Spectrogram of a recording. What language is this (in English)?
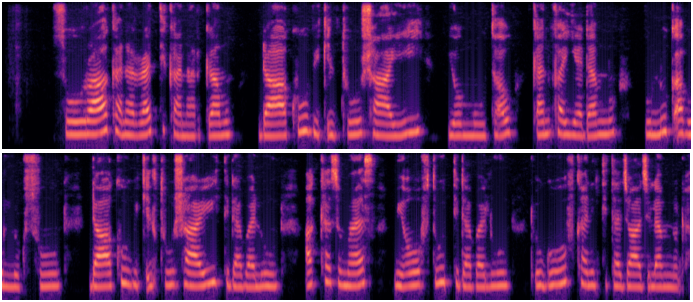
Oromo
